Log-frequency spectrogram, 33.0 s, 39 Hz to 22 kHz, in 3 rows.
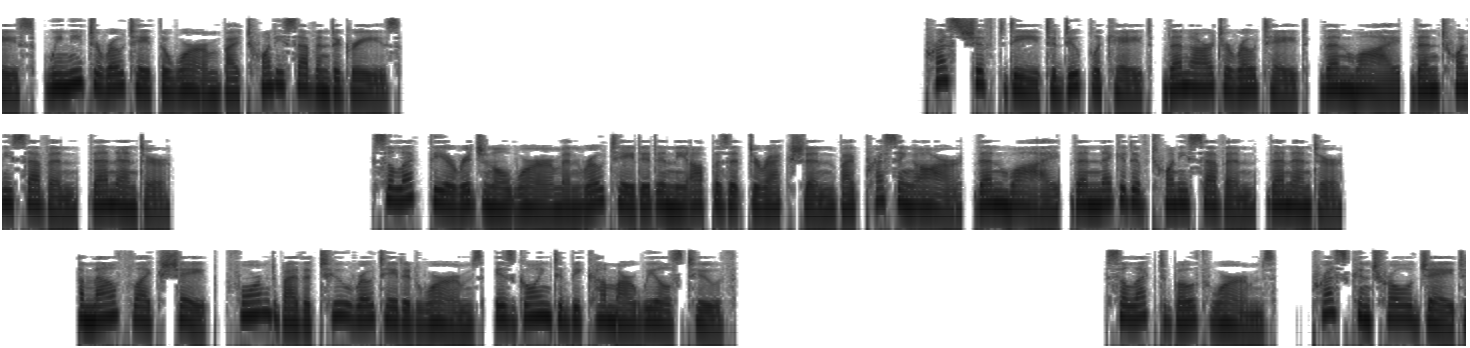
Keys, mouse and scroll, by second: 6.3 shift+d, 11.5 Return, 13.0 click, 17.0 r, 19.9 Return, 21.0 middle click, 22.0 middle click, 22.6-22.9 scroll up 1, 25.0-26.4 middle drag, 27.1 shift+middle click, 27.7-28.0 scroll up 1, 28.0-30.1 middle drag, 30.3 shift+click, 31.8 ctrl+j.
